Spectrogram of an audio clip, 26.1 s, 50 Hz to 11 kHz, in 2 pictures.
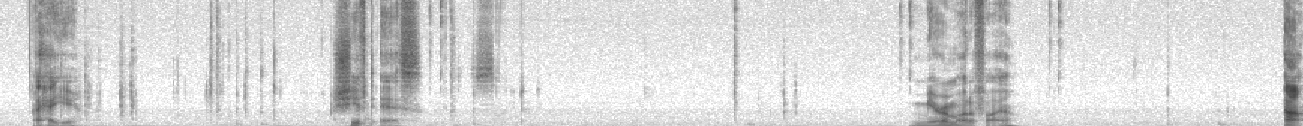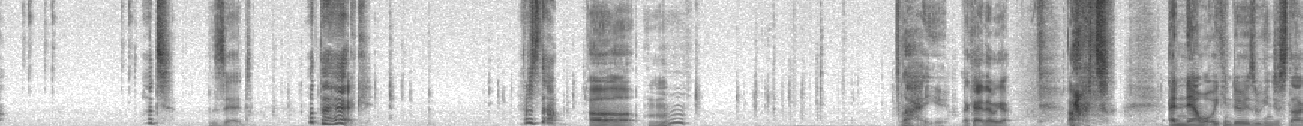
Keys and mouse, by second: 1.2 Tab, 3.2 shift+s, 7.8 Tab, 10.5 Tab, 13.3 right click, 13.5-14.2 right drag, 14.3 right drag, 14.6-25.7 right drag, 23.9 Tab, 24.8 ctrl+r, 25.7 shift+middle click.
